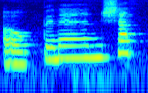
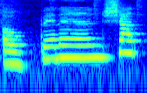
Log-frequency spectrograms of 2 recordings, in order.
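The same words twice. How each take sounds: The two takes are said the same way.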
